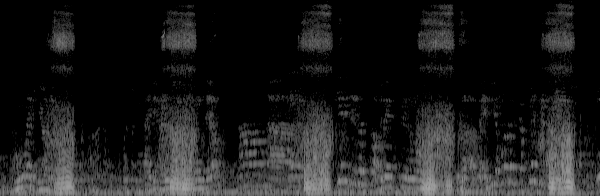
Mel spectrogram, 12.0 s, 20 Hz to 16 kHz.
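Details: Sleeping puppy: rhythmic snores every two to three seconds, about 25 a minute, with snuffling whistles between breaths; snoring.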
